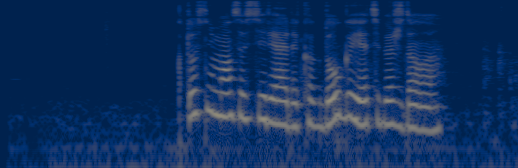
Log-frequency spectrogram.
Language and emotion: Russian, neutral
